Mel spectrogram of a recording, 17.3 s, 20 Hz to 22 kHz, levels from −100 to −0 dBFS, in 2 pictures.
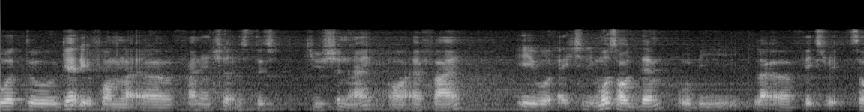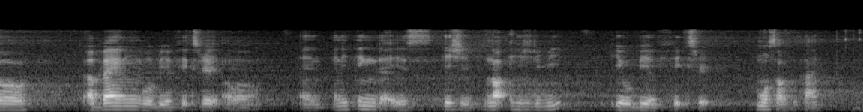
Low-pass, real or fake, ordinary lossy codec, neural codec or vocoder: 7.2 kHz; real; Opus, 64 kbps; none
